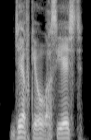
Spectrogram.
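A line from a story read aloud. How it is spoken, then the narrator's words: Hopeful hoarse wheeze. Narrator (Russian): с надежды прохрипел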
